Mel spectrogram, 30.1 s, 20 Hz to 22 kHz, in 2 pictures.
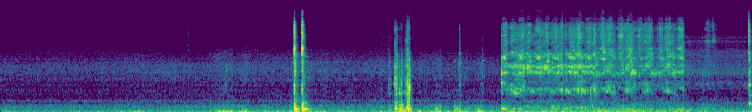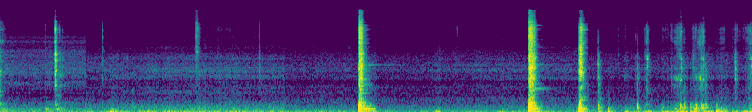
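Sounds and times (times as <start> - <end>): spoon stirring in saucepan: 10.0 - 14.4.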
